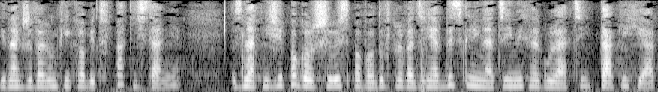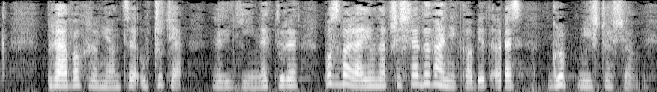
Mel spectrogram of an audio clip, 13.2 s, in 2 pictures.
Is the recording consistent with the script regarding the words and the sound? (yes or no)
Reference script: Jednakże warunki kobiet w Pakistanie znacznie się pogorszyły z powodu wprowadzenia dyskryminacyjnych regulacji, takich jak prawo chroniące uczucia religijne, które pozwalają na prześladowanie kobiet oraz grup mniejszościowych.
no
